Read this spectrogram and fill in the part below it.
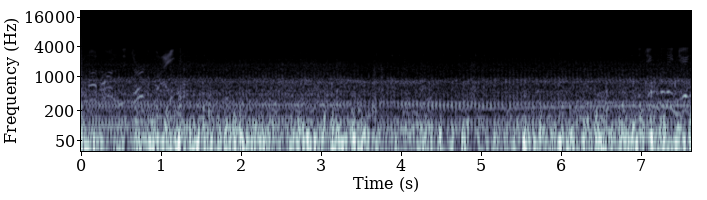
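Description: A KLR dual sport motorcycle on a rough mountain trail makes a continuous close engine drone with rattling and jingling, and a brief voice sounds near the start.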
